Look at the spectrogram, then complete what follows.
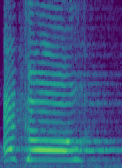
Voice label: save ums custard echo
